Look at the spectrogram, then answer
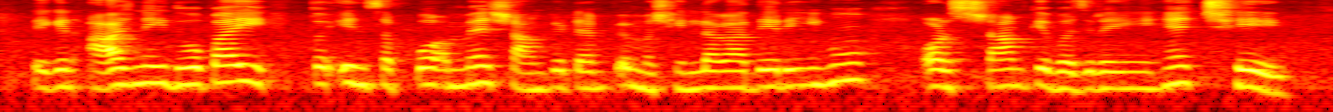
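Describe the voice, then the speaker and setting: Moderately paced speech from a woman, fairly high in pitch, her intonation fairly even. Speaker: homemaker vlogger. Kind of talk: casual vlog narration. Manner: chatty.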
